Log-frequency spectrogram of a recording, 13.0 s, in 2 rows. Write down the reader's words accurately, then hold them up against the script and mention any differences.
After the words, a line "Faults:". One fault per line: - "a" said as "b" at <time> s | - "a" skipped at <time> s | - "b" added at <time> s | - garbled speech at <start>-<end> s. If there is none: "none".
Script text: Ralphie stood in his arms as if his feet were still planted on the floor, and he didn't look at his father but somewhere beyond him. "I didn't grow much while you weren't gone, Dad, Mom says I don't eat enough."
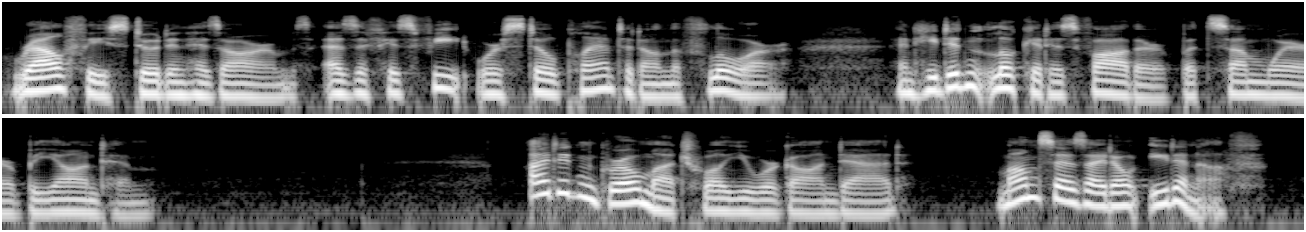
Ralphie stood in his arms as if his feet were still planted on the floor, and he didn't look at his father but somewhere beyond him. "I didn't grow much while you were gone, Dad, Mom says I don't eat enough."
Faults:
- "weren't" said as "were" at 10.3 s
